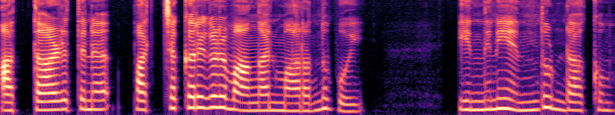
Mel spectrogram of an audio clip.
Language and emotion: Malayalam, sad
